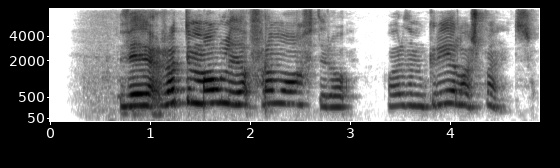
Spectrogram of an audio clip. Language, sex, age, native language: Icelandic, male, 11, Icelandic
